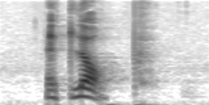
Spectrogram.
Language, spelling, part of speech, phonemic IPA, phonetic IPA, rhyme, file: Swedish, lopp, noun / verb, /lɔpː/, [lɔpː], -ɔpː, Sv-lopp.ogg
- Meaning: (noun) 1. a race (running competition or (in an extended sense) other speed competition, like in English) 2. a run (act or instance of running)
